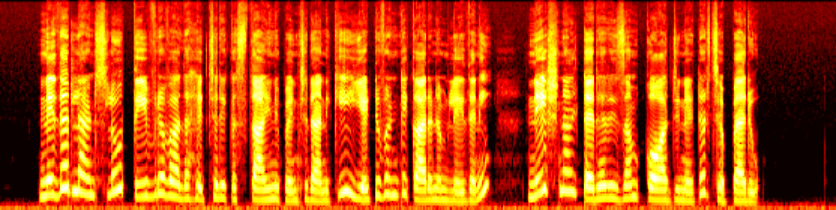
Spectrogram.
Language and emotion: Telugu, neutral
